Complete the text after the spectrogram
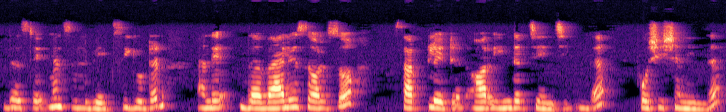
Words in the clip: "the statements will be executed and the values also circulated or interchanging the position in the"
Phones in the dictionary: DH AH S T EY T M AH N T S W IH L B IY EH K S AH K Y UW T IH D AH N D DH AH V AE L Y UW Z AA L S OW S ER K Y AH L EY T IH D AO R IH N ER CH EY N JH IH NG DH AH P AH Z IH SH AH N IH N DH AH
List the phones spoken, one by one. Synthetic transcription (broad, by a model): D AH S T EY T M AH N T S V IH L B IY EH K S AH K Y UW T IH D AH N D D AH V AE L Y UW S AA L S OW S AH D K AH L EY T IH D AO R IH N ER CH EY N JH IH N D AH P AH S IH SH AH N IH N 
